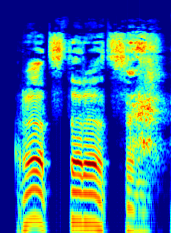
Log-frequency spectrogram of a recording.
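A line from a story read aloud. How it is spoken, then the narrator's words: Exhaled. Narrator (Russian): выдохнул я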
